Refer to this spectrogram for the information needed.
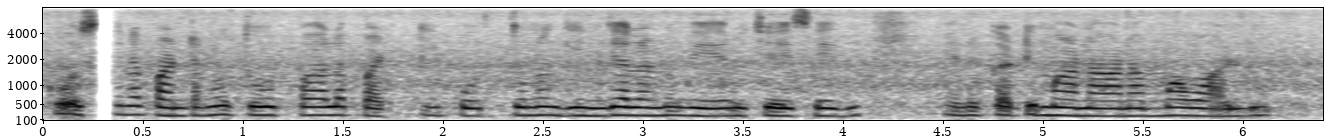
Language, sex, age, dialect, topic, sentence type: Telugu, female, 25-30, Telangana, agriculture, statement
